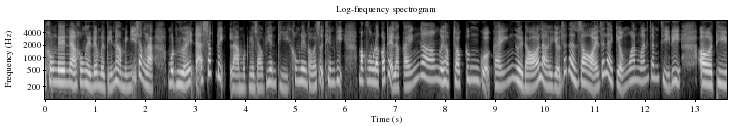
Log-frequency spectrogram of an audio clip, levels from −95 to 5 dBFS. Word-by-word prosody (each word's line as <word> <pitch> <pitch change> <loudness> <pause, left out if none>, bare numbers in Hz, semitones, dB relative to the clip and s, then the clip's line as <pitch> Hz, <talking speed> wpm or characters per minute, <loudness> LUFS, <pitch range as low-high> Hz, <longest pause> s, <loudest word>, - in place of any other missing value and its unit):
không 265 +1 +2
nên 255 -1 +8
nha, 230 -4 +6
không 250 +1 -2
hề 230 -3 +2
nên 215 +1 -2
một 200 - -1
tí 200 +1 -6
nào. 250 0 -1
Mình 195 -2 -8
nghĩ - - -6
rằng 390 -3 +1
là - - +4 0.3
một 245 -1 +1
người 225 -2 +2
ấy, 255 - +2
đã - - +1
xác 425 +8 -3
định 355 - -4
là 190 -1 -2
một 190 +1 -12
người 195 -1 -5
giáo 190 0 -5
viên 255 +3 -4
thì 200 -6 -13
không 275 +8 -9
nên 270 -2 +1
có 210 -3 -5
cái 205 - -3
sự - - -5
thiên 265 -2 -6
vị. 285 +1 -7 0.3
Mặc 285 -1 +3
dù 275 -1 -2
là 250 - +5
có 270 +2 +2
thể - - 0
là 200 0 -2
cái 210 +2 -3
ng 310 -1 -1
người 265 -2 +2
học 245 -3 -3
trò 240 -2 0
cưng 300 -2 -6
của - - 0
cái 220 +1 -3
người 285 -4 +1
đó 200 0 +4
là, 280 -11 0
kiểu, 200 -2 0
rất 460 +2 -6
là 345 - +3
giỏi, 235 -8 +2
rất 220 - -4
là, 420 -9 0
kiểu, 205 -7 0
ngoan 280 +7 -5
ngoãn, 280 +2 -6
chăm 335 -2 -8
chỉ 275 -12 -8
đi, 260 +3 -4 0.4
ờ, 240 -2 +7
thì 240 -4 -4
250 Hz, 275 wpm, -21 LUFS, 215-285 Hz, 0.4 s, nên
